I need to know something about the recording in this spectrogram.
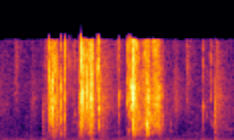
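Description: Thin clear plastic bag around a sealed eraser crinkling as it is handled, a run of short crackles in the middle.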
